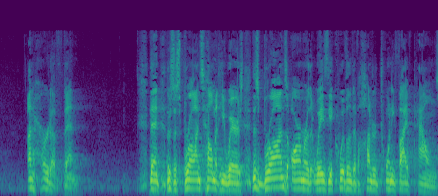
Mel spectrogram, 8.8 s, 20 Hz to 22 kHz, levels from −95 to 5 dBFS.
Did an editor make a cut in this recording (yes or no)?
no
